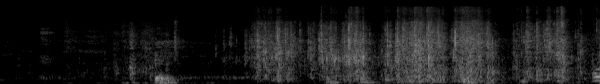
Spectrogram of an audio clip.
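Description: Newspaper packing crumpling and rustling as a bottle is unwrapped from it, densest through the second half. A soft thump comes about one and a half seconds in.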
